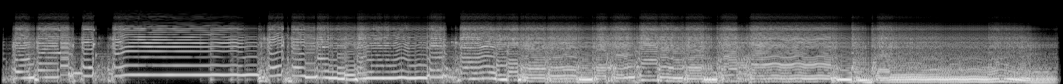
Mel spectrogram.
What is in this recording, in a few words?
mesa boogie mini rectifier twenty-five vintage lead front pu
